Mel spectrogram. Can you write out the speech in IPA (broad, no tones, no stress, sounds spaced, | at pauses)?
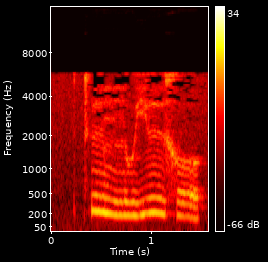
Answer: tʰ ɨ m n u j ɨ x o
